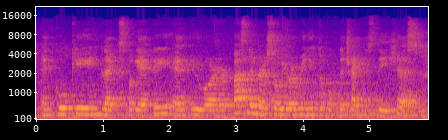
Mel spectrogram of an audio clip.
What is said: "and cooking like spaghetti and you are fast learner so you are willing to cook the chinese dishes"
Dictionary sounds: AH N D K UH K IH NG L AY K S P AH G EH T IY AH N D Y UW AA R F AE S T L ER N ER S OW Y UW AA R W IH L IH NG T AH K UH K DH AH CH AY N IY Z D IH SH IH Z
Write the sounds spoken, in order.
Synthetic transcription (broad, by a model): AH N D K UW K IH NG L AY K S P AH G EH T IY AH N D Y UW AA R P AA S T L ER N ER S OW Y UW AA R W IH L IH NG T AH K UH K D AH CH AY N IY S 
